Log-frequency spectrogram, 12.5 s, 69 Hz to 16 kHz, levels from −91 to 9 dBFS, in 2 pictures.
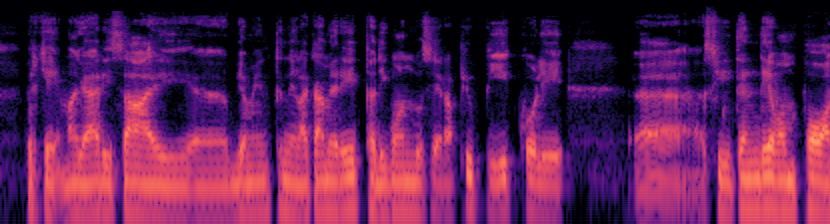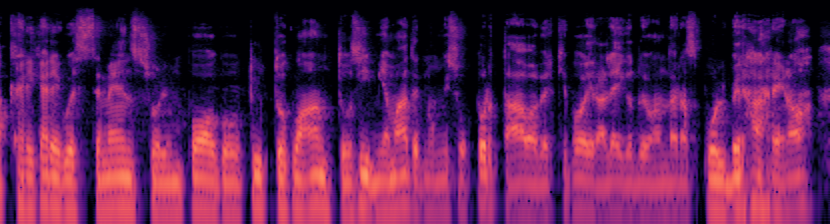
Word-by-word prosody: perché - - -3
magari 95 0 +1
sai, 90 -3 +2
uhm, 85 0 -4
ovviamente 95 +3 -3
nella 90 -2 0
cameretta 100 +3 +1
di 90 -2 +1
quando 95 0 -1
si - - -5
era - - -4
più 110 - -2
piccoli, 95 -2 -2 0.5
uhm, - - -5
si 100 - -3
tendeva 105 0 +5
un 100 -2 +2
po' 105 -2 +6
a 90 - +2
caricare 110 +1 +1
queste 100 0 0
mensole 105 -3 0
un 95 -1 -2
po' 105 +1 +3
co' 95 0 -2
tutto 110 -2 0
quanto, 105 -1 0
sì 115 +4 +2
mia 100 +1 -2
madre 110 +2 +1
non 100 0 -13
mi 100 - -10
sopportava 95 +1 -1
perché 95 - -9
poi 105 -1 -1
era 90 -3 -2
lei 95 - -3
che 95 - -8
doveva 90 -1 -7
andare 90 - -6
a - - -4
spolverare 105 +1 +1
no, - - -2
100 Hz, 205 wpm, -24 LUFS, 95-105 Hz, 0.5 s, po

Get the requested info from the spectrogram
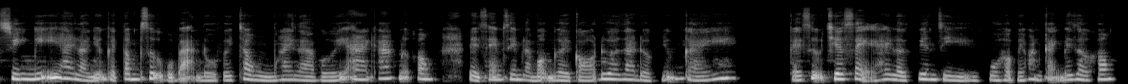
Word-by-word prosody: suy 260 -3 +3
nghĩ 285 +7 +6
hay 275 -4 +2
là 205 -5 0
những 170 - +1
cái - - -2
tâm 235 -1 +3
sự 275 +2 +2
của 155 - +1
bạn - - -1
đối 180 0 -2
với 190 0 -2
chồng 200 -8 0
hay 210 +3 -3
là 185 -3 -2
với 175 0 -1
ai 220 -1 0
khác 275 +2 -2
nữa 310 - 0
không? 240 -1 +1 0.4
Để 180 -4 +1
xem 110 -6 -1
xem 225 - 0
là 195 -3 -4
mọi 180 - 0
người 185 -2 +1
có 175 +1 -3
đưa 245 -1 +2
ra 225 -2 -1
được 180 -4 -4
những 280 -3 -2
cái 240 +8 0 0.5
cái 195 0 -2
sự - - +2
chia 250 -1 +5
sẻ 245 0 -1
hay 230 +6 -2
lời 200 -3 +1
khuyên 235 -2 +2
gì 185 -4 -2
phù 200 - -3
hợp 190 0 -3
với 185 - -2
hoàn 225 -2 -3
cảnh - - -3
bây 215 - -1
giờ 220 -4 0
không? 235 +1 0
220 Hz, 255 wpm, -22 LUFS, 185-245 Hz, 0.5 s, nghĩ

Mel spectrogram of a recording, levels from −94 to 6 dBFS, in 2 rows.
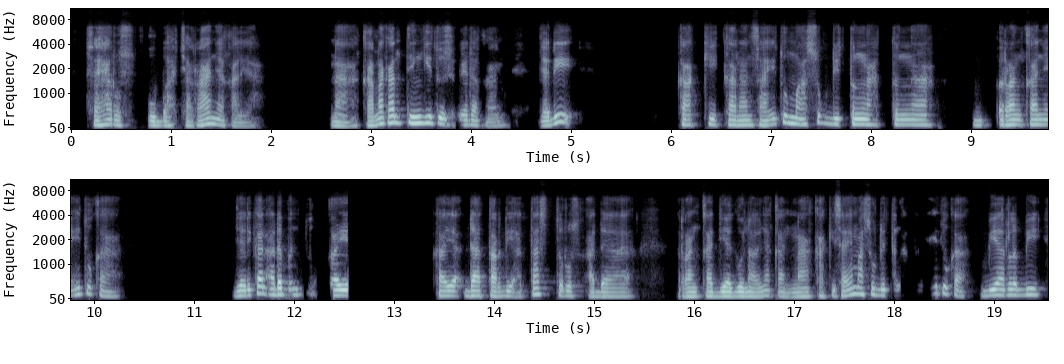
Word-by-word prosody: saya 125 +3 +2
harus 125 0 -4 0.2
ubah 115 0 0
caranya 125 +7 0
kali 95 -5 -8
ya". 100 - -14 0.8
Nah, 105 +1 -3
karena 130 +7 +3
kan 185 -1 +5
tinggi 175 0 +6
itu 160 - +4
sepeda 130 -4 -3
kan, 100 +2 -10 0.3
jadi, 120 - +2 1.1
kaki 135 0 -2
kanan 125 -1 +1
saya 125 +2 -1
itu - - -2
masuk 160 +2 0
di 150 - +3
tengah-tengah 135 -2 +1 0.4
m - - -2 0.2
rangkanya 135 +1 +2
itu 170 +4 -3
Kak. 120 -4 -7 1.1
Jadi 135 +1 +5
kan 195 - +5
ada 165 +1 +7
bentuk 155 0 -7
kayak 145 0 +7 0.9
kayak 130 0 +2
datar 130 -1 +3
di - - +2
atas, 165 +10 -1
terus 130 -1 -2
ada 115 0 -3 0.5
rangka 115 +1 +1
diagonalnya 120 +1 +3
kan. 120 -2 -3
Nah, 115 +1 +1
kaki 120 +2 -5
saya 135 +4 +1
masuk 170 -1 0
di - - +2
tengah-tengah 140 +1 -19
itu 190 - -2
Kak. 125 -3 -2 0.2
Biar 150 +1 +5
lebih, 155 +2 +1
130 Hz, 150 wpm, -23 LUFS, 120-145 Hz, 1.1 s, ada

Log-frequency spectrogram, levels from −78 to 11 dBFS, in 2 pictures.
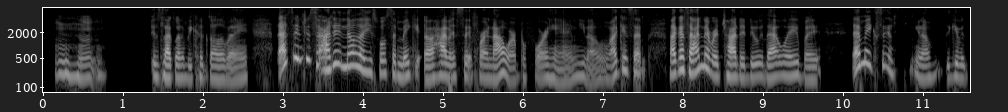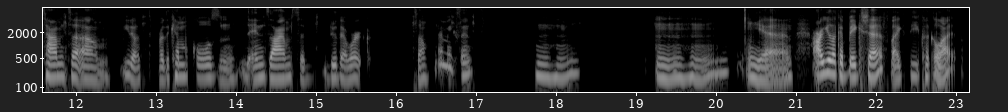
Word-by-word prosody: Mhm. 190 -1 -6 0.6
It's 185 +1 -6
not 170 -3 +6
gonna 170 -1 -2
be 155 - -6
cooked 175 0 -9
all 160 -1 0
the 155 - -3
way. - - -5 0.3
That's 390 +6 +7
interesting. 470 -2 +4
I - - +9
didn't 360 -3 +2
know 325 +1 +5
that 285 - +6
you're 230 - -2
supposed 215 0 -4
to 200 - -1
make 180 +1 -2
it - - -7
uh, 155 +1 +4
have 185 0 +4
it 170 +1 -2
sit - - -4
for - - -2
an 165 -1 -2
hour 145 -2 +3
beforehand, 170 0 -7
you 185 - -8
know, - - -7
like 205 +6 -1
I 260 - +1
said - - -1 0.3
like 205 +5 +7
I - - +11
said, 220 -2 +7
I - - +8
never 270 -11 +3
tried 180 0 +4
to 170 - -1
do 175 +2 -5
it 180 - -8
that 175 +3 +2
way, 190 +1 -1
but 155 -4 -5 0.4
that 330 +2 +6
makes 365 -3 0
sense, 260 -10 -6
you 175 - -7
know, 165 +1 -3 0.2
to 160 - -9
give 180 0 -5
it 165 - -9
time 175 -1 +2
to, 175 -3 -1
um, 155 +3 -6
you 205 -5 -10
know, 145 -2 -4 0.2
for 150 - -7
the 160 - -11
chemicals 175 -1 -6
and 145 +3 -12
the 175 - -9
enzymes 165 +1 0
to - - -11 0.3
do 170 - -4
their 160 -3 -5
work. 170 +1 -6 0.5
So, 165 - -9
that 360 - -7
makes 300 -4 -8
sense. 200 +4 -7 0.8
Mhm. 175 +4 -8 1.0
Mhm, 170 +6 -7 0.2
yeah. 155 +1 -2 0.3
Are - - +8
you, 220 +1 +6
like, 205 -1 +4
a - - +4
big 170 +2 +2
chef? 170 -2 +3
Like, 170 - -3
do 185 - -9
you 180 - -8
cook - - -7
a - - +2
lot? - - +2
180 Hz, 225 wpm, -29 LUFS, 165-205 Hz, 1.0 s, I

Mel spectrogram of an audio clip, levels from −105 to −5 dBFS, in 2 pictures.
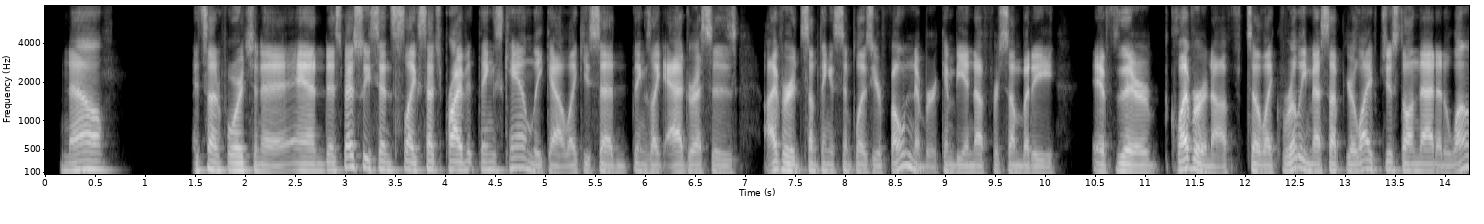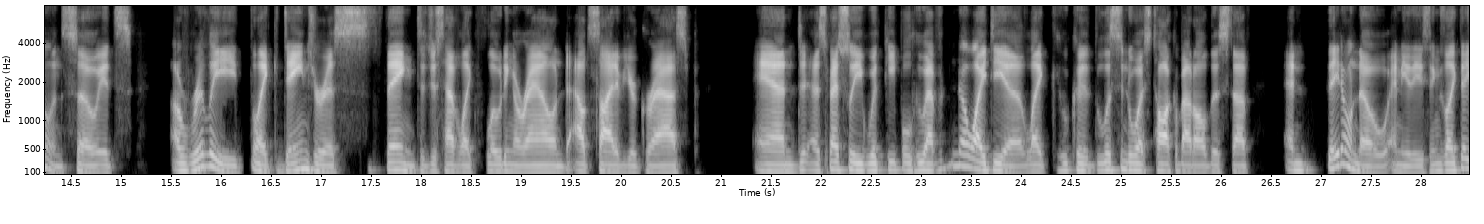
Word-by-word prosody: No. 145 +3 +2 0.9
It's 130 +2 -3
unfortunate, 130 -5 +1
and 125 -1 +5
especially 175 +7 +1
since, 140 -2 0
like, 140 -4 +2
such 135 0 -1
private 145 -1 +3
things 140 -1 -3
can 175 0 -2
leak 105 -3 -6
out, 100 - 0
like 110 0 -5
you 125 - -7
said, 110 -3 -1
things 120 -3 -6
like 110 -1 -2
addresses. 115 -2 0 0.3
I've 145 - +2
heard 125 -5 +2
something 125 -2 -1
as 110 - -3
simple 125 -2 -3
as 110 -3 -1
your 105 -1 -4
phone 205 - -3
number 95 - -5
can 115 +3 -7
be 110 -1 +1
enough 105 -1 0
for 115 - -9
somebody 105 -3 -2 0.3
if - - 0
they're 115 -3 +3 0.2
clever 150 -3 +5
enough 100 -1 -4
to, 125 -3 +1
like, 115 -1 -3
really 145 +6 0
mess 120 -1 +1
up 125 +1 -1
your 120 -1 -2
life 150 +1 -1
just 140 -2 -2
on 125 -1 0
that 120 -1 +4
alone, 110 -2 -4
so 110 +2 -2
it's 110 -3 -3 0.4
a 130 - -1
really, 130 - -1
like, 115 -4 +1
dangerous 130 0 +2
thing 135 -6 +6
to 115 - -10
just 115 -1 -2
have 120 -2 +2 0.3
floating 120 -1 -3
around 110 -1 +1
outside 120 -1 +2
of 110 - -12
your 110 -1 -5
grasp, 110 +1 0 0.6
and 115 -2 +5
especially 135 0 +2
with 130 +1 -3
people 135 -1 -5
who 130 +2 -4
have 135 +7 0
no 205 -5 -3
idea, 125 -6 +3
like, 115 -3 0
who 130 - -8
could 130 -3 -4
listen 135 +3 0
to 135 -1 -2
us 125 -1 -1
talk 125 -2 0
about 110 -1 -1
all 110 0 -2
this 110 -1 -4
stuff, 110 -1 -1 0.4
and 130 -1 -2 0.2
they 165 - +2
don't 215 - -3
know 105 -2 -2
any 115 -3 -3
of - - -2
these 105 0 -3
things, 125 +2 -6
like, 130 -1 +1
they 175 - 0
120 Hz, 195 wpm, -25 LUFS, 110-135 Hz, 0.9 s, thing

